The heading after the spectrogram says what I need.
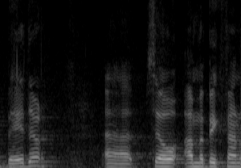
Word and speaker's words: Bader: a way for people to know how to pronounce my name Bader so I'm a big fan of Linux I've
